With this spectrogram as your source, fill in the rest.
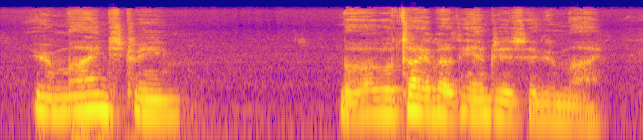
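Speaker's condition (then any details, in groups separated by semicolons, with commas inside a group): Parkinson's disease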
